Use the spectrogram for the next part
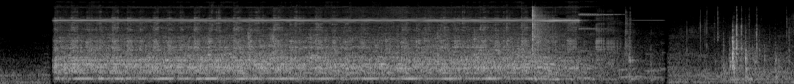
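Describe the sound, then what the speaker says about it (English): Stone floor polishing machine working a powder-and-water paste into the stone, a steady loud motor whine with a hum and grinding wash, running for about five seconds before spinning down and leaving quieter scraping. "this is the final polishing of the stone"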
